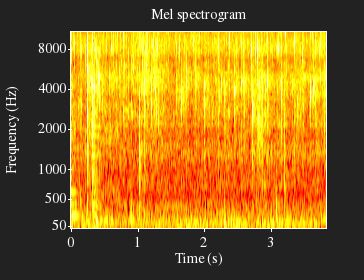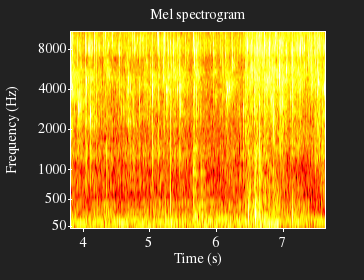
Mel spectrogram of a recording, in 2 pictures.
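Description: Potato snacks frying in a pan over a lowered flame give a dense, continuous crackling sizzle that holds steady for several seconds, close and even, with faint spatters and no voices.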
